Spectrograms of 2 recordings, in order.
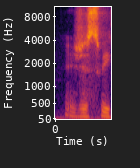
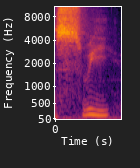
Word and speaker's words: suis: Normally the final S in suis is a silent consonant. Je suis. But in the sentence it is pronounced. Je suis américain. This is the French liaison at work, because the very next sound after suis is a vowel sound, américain. We pronounce the S as a Z sound.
